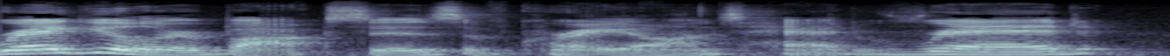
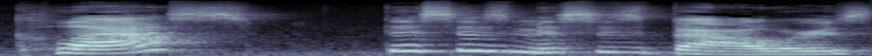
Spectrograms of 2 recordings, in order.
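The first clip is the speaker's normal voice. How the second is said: higher, louder teacher intro; teacher announcement; 7 semitones higher, 5 dB louder than usual. A narrator's reading. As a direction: present the guest to class.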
